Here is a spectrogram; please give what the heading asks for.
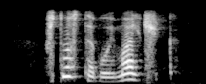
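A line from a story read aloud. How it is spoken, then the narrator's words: Quiet question. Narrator (Russian): тихо, чтобы не услышала Ляля, спросила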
